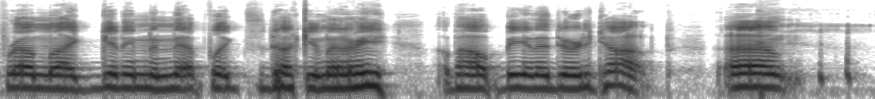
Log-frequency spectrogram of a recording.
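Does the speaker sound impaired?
Yes: cerebral palsy; wheelchair user.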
